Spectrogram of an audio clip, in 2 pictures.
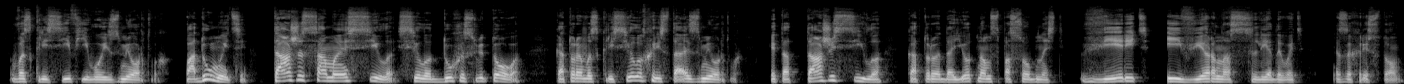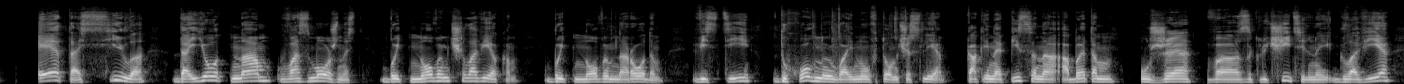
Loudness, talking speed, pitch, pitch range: -18 LUFS, 120 wpm, 130 Hz, 120-150 Hz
